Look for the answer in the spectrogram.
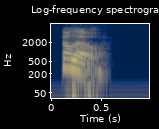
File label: VoiceActing es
